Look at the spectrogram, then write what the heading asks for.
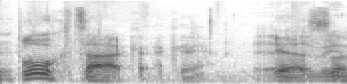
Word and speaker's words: Flugtag: Tell me how to pronounce it. Flugtag. Flugtag.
